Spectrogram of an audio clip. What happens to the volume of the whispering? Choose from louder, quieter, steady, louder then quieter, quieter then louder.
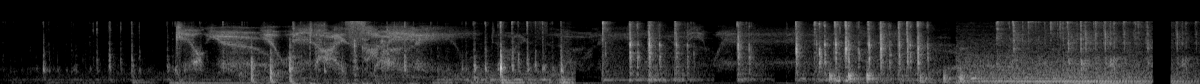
quieter.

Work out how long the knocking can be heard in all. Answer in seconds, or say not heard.
3 s.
